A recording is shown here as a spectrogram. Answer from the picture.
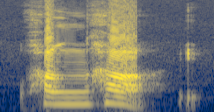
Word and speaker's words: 황하: 황하 중국에서 황허라고 이제 발음을 하는 건데 황하라고 하는 거는 말 그대로 이제 물하자거든요. 그래서 하가 이제 강이란 뜻을 갖고 있기 때문에 황하강이라고 하면 우리로 치면은 한강강이라고 부르는 거랑 같은 말이에요.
